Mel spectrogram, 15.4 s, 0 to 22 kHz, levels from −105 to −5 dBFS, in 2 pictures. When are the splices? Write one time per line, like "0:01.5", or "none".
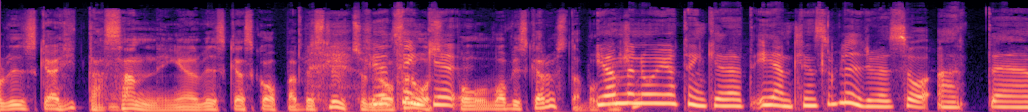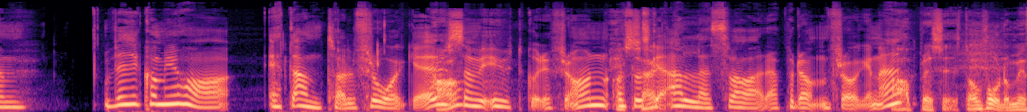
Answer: none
